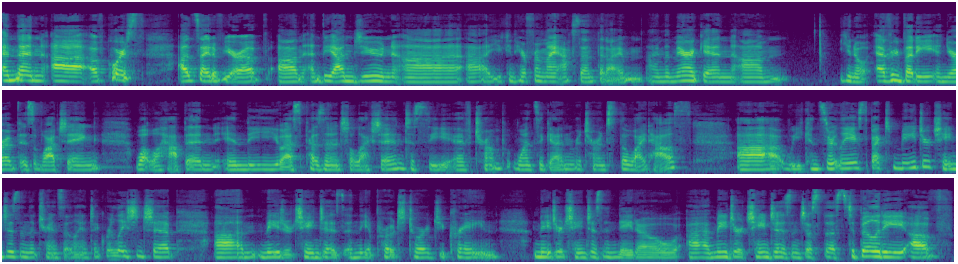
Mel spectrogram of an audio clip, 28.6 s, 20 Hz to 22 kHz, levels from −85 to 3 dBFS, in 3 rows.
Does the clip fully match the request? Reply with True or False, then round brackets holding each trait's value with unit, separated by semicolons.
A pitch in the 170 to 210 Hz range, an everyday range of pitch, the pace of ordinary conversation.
False (185 Hz; 2.2 semitones; 170 wpm)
